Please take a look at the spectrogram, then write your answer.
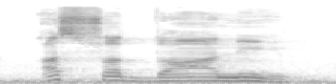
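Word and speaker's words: السدين: So when you pronounce, you don't pronounce lam, but because seen is a shamsi letter, so you pronounce seen twice. As-saddani.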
